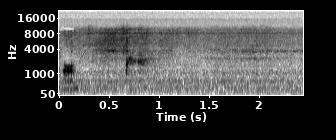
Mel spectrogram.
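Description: Low, steady background hiss with one faint, brief sound about two-thirds of a second in; the tail of a woman's word ends right at the start.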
